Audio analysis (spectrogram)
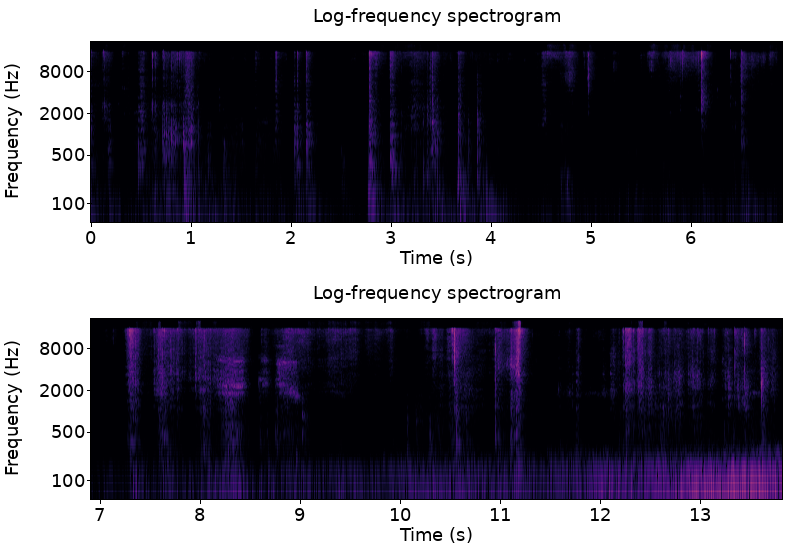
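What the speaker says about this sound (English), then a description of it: "we're going to peel off all this painter's tape. So start at a corner and you're just going to peel" Painter's tape peeled slowly off a painting canvas, heard as close, crackling rips and tearing bursts with short pauses that grow into a longer continuous strip near the end, with no talking.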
